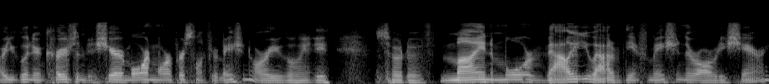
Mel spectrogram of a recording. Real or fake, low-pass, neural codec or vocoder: real; 7.2 kHz; none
